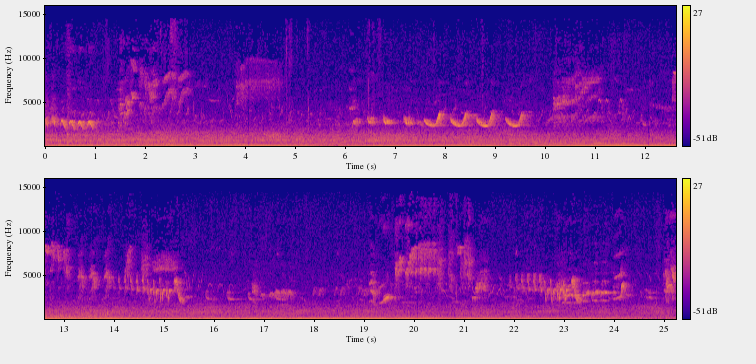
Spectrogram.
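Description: Small woodland birds chirping and singing in short phrases, with a run of quick repeated notes about six seconds in, over a steady low hum.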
